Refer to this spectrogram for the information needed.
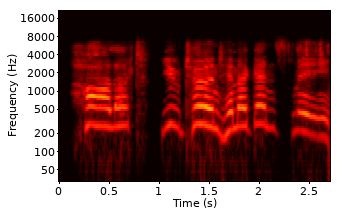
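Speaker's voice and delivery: very high, shrill, sodden, sopping voice. Game master voicing the bridal spider accusing a party member, shrill, sopping voice. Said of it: "in a shrill, sopping voice is like".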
